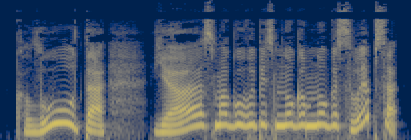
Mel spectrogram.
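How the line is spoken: Squeaky voice. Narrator (Russian): пропищал Жанде

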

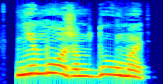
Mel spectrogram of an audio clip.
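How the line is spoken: Whining group. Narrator (Russian): захныкали пираты

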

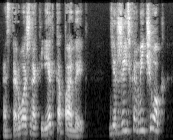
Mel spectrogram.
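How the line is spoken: Shouted. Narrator (Russian): крикнул Понеделкус

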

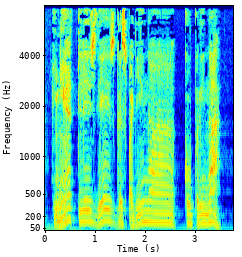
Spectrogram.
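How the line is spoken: Loud shout. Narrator (Russian): крикнул громко

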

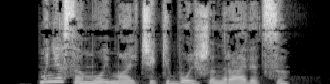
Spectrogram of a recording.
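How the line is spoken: Calm reply. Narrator (Russian): спокойно ответила Ляля

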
